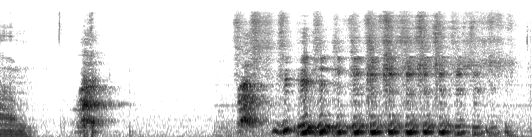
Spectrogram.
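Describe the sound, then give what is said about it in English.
A dog lets out a short bark, then after a pause breaks into a rapid run of eight or nine quick, yappy barks, moderately loud. “Anybody want a dog?”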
